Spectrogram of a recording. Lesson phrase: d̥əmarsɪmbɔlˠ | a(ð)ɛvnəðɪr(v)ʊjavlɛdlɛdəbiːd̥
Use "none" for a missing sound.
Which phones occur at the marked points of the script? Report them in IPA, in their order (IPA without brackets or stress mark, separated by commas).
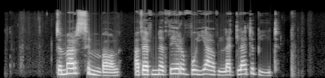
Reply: ð, v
